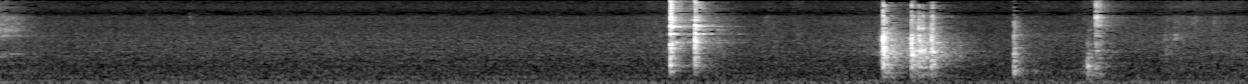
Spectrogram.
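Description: Kitchen utensil clinking and tapping against dishware during plating: about five short, sharp clinks in the second half, after a quiet first few seconds.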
